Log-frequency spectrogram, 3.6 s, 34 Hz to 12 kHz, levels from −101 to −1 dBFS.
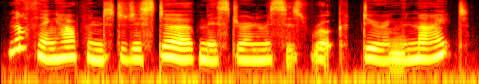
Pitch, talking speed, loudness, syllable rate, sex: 215 Hz, 185 wpm, -19 LUFS, 4.7 syllables/s, female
